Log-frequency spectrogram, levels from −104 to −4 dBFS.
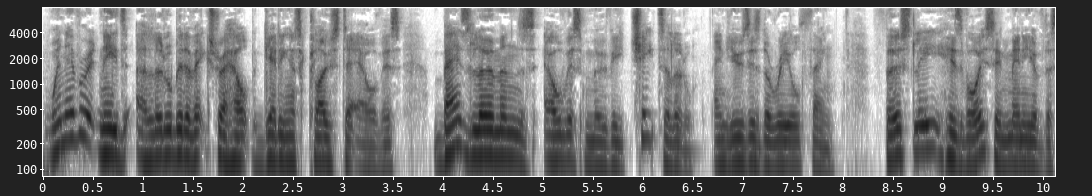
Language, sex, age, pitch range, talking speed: English, male, 30-49, 105-140 Hz, 195 wpm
